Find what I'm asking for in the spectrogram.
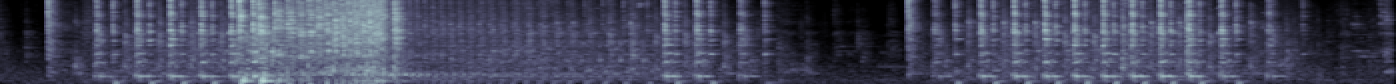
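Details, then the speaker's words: Ford engine freshly reassembled after sitting long with fuel lines off; owner suspects fuel pump went dry or engine way out of tune: catches in short uneven bursts of firing then dies; won't keep running. "I don't know exactly what's going on. I think it might just be way out of tune because these wheels were way different."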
